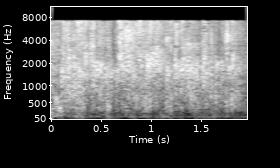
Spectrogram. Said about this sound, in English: Okay, applause, please.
